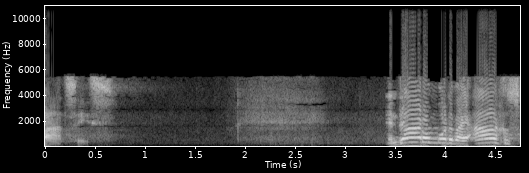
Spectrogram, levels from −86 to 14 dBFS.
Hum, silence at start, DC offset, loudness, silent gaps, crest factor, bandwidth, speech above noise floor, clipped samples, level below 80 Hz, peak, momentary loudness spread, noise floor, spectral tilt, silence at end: none; 0 s; under 0.1%; -8 LUFS; none; 12 dB; 11 kHz; 44 dB; 1%; -42 dBFS; 0 dBFS; 23 LU; -53 dBFS; -2.5 dB/octave; 0 s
